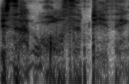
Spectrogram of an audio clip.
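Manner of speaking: whispering. Characters near creatures that are drawn to noise, whispering. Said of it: "Can I stop whispering now?".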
